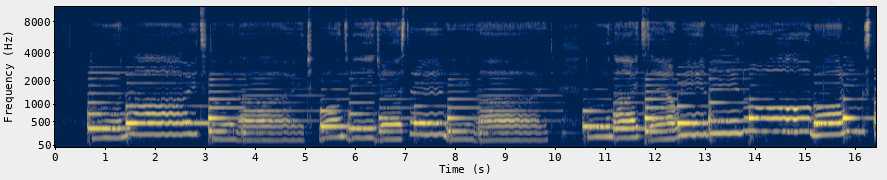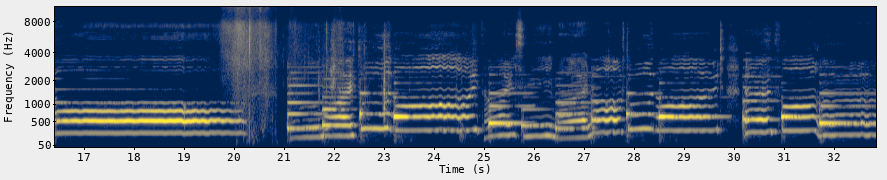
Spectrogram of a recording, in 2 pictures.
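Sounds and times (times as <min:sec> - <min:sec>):
soprano singing: 0:00.6 - 0:32.8.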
